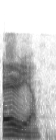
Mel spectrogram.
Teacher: we want to say area with the accent at the very beginning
